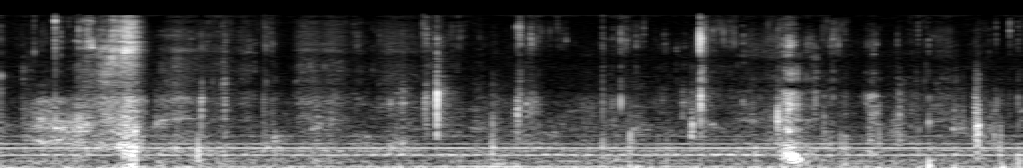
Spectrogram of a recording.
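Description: Close-miked chewing of a mouthful of boiled vermicelli and fish, with wet mouth sounds and a few light clicks of a fork against the pan and plate. A faint steady hum runs underneath.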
